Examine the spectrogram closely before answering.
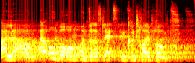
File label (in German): Announcer last flag, de; Administratorin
